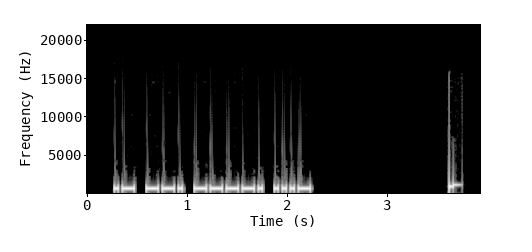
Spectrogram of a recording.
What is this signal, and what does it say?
Morse code, heard as a keyed tone, about 30 wpm, 700 Hz. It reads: AG9V
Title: USA Call Signs - 4x Character Spacing - 30wpm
